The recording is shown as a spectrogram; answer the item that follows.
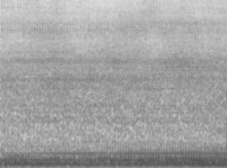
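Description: A steady low engine hum, slowly getting louder.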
